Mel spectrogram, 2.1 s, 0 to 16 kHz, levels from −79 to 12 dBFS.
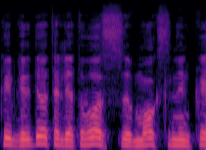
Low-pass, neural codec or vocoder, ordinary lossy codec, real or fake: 14.4 kHz; vocoder, 44.1 kHz, 128 mel bands, Pupu-Vocoder; AAC, 48 kbps; fake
